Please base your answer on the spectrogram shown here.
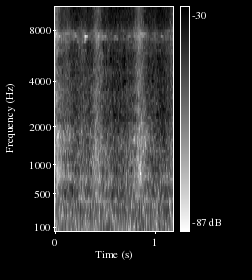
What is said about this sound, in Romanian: putem începe șlefuirea în totalitate de-a lungul pietrei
